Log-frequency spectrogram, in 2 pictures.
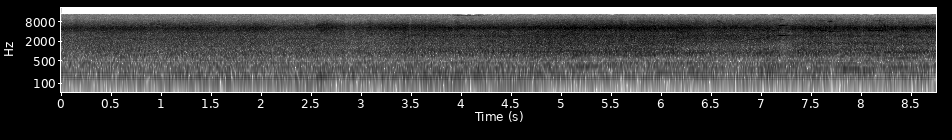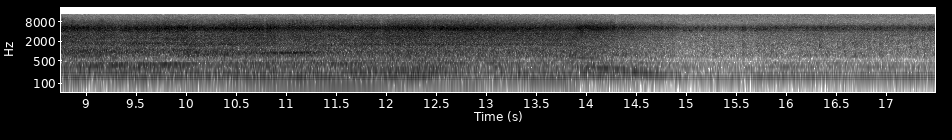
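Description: Diesel engine of an AEC Regent III RT double-decker bus running close by as the bus pulls past, its note rising as it accelerates. Near the end the engine note falls away and the sound drops to quieter street traffic.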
